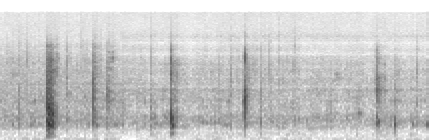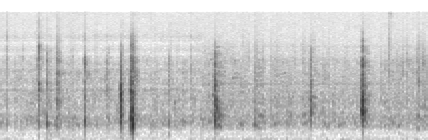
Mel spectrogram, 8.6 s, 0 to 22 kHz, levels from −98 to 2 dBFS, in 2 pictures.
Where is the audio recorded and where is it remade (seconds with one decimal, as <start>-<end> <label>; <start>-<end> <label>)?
0.0-1.2 recorded; 1.2-6.3 remade; 6.3-8.6 recorded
